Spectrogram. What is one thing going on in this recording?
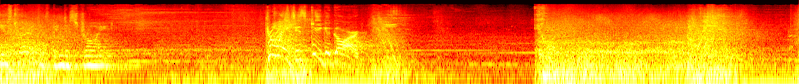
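Magic spell effects whoosh and crackle in bursts.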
